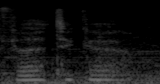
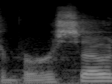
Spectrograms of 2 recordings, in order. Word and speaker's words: Verso: And papa knows I have vertigo. I think his name is pronounced Verso, not Vertigo, but you know.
